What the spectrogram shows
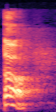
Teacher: त जब बोलते हो तो किसको टच कर रही है दांत को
